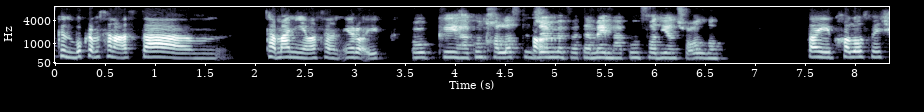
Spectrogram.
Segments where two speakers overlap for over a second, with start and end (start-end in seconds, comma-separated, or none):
none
